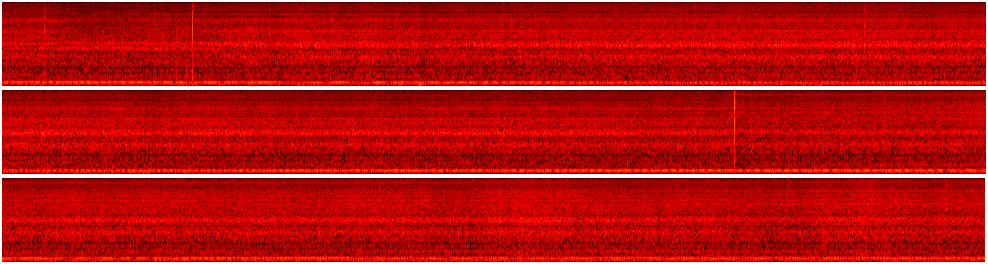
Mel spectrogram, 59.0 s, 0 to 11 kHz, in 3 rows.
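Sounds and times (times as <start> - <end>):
jet engines droning: 0.0 - 59.0.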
